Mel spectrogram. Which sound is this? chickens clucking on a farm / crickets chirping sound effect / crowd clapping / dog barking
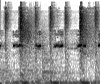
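crickets chirping sound effect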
